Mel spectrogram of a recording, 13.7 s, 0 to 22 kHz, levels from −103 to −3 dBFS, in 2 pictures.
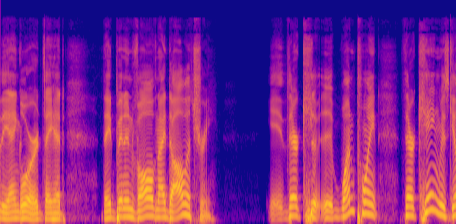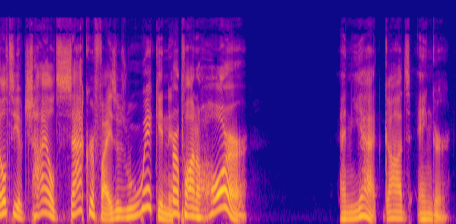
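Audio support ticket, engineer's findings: Short glitches in the speech at 0.30, 2.32, 4.67–4.69, 6.71–6.73 and 9.43 s. Damaged data in a compressed stream: corrupt bytes make the decoder misread frames, lose sync and jump to the next frame header.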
